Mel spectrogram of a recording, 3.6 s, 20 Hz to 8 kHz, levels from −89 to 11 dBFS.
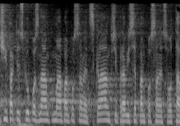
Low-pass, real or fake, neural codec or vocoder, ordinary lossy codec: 7.2 kHz; real; none; MP3, 48 kbps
